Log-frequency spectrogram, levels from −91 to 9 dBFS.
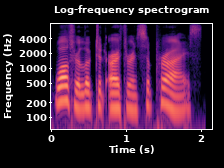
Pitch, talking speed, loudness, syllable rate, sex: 165 Hz, 165 wpm, -19 LUFS, 5.6 syllables/s, female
